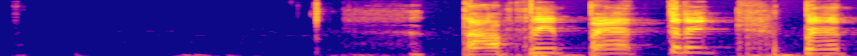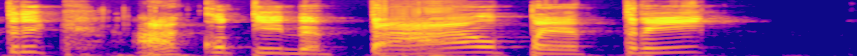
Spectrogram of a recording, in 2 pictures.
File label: Indonesia character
